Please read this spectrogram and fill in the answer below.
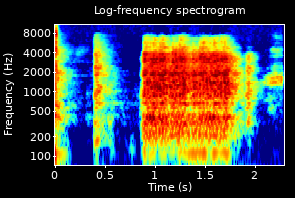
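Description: A sharp click, then an Exxentric flywheel trainer whirring steadily for about a second as its strap is pulled and the flywheel spins.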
